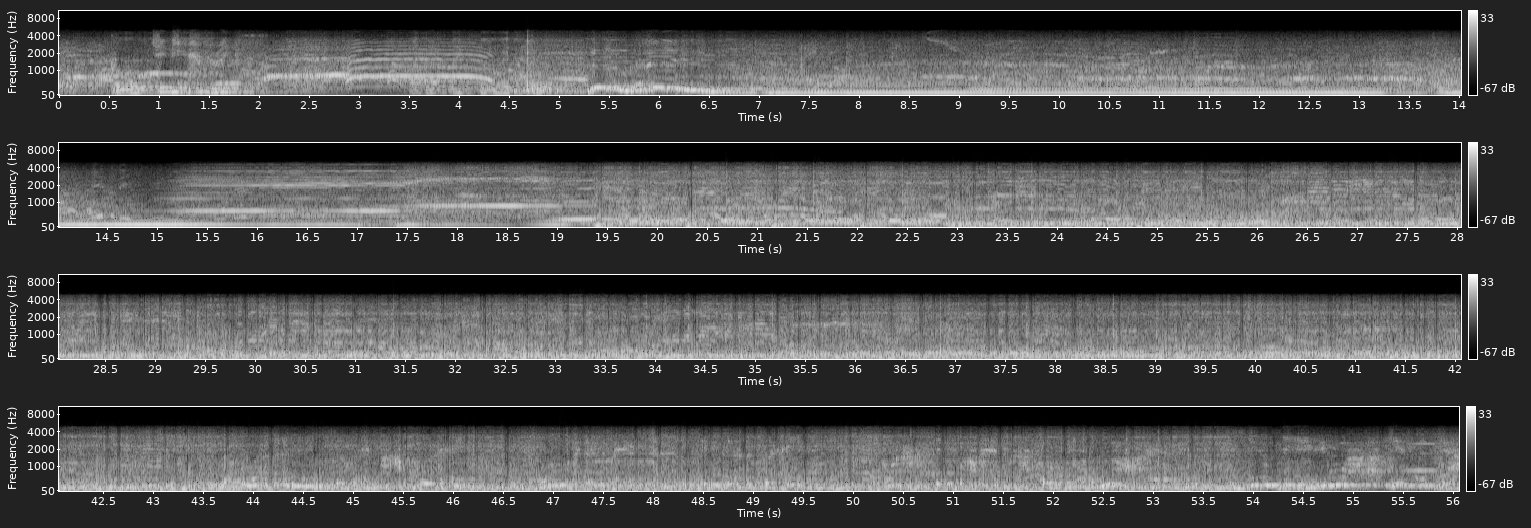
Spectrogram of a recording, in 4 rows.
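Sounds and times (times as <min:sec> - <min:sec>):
bass guitar: 0:00.0 - 0:56.0
distorted electric guitar: 0:00.0 - 0:56.0
drums crashing: 0:04.4 - 0:13.9, 0:15.0 - 0:54.0.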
